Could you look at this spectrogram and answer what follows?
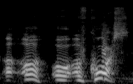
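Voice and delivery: high, jittery, eager of course; flustered half orc. Acted. Half orc cook hurrying to serve, high and flustered. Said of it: "And he goes".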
